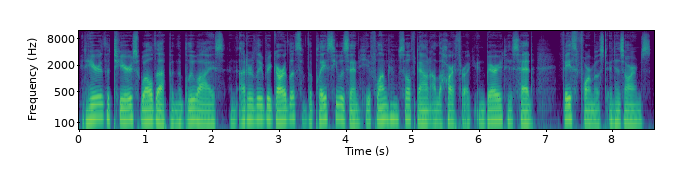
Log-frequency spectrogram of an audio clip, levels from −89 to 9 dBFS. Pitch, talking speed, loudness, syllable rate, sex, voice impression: 100 Hz, 245 wpm, -20 LUFS, 5.9 syllables/s, male, very masculine, very adult-like, old, very thick, tensed, very powerful, slightly dark, slightly hard, muffled, fluent, slightly raspy, very cool, very intellectual, sincere, very calm, very mature, friendly, very reassuring, very unique, slightly elegant, very wild, sweet, slightly lively, very kind, slightly modest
